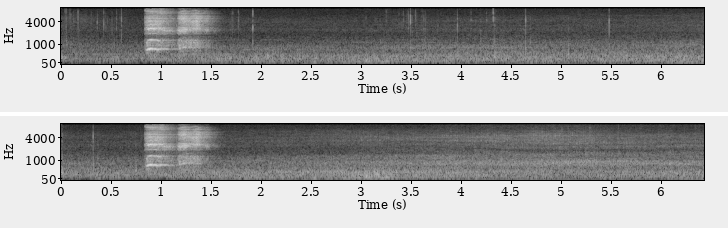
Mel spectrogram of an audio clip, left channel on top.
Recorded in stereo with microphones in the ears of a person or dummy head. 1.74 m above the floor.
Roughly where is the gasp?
Centre.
